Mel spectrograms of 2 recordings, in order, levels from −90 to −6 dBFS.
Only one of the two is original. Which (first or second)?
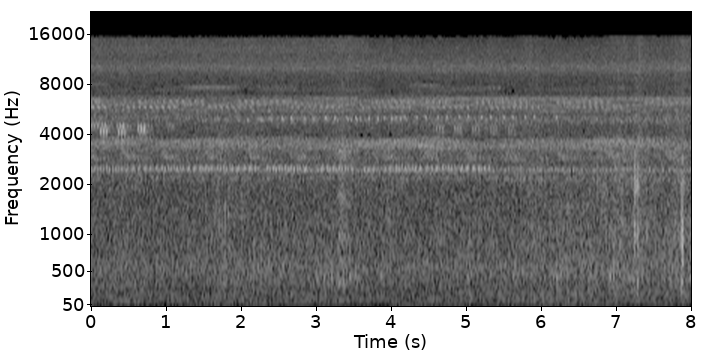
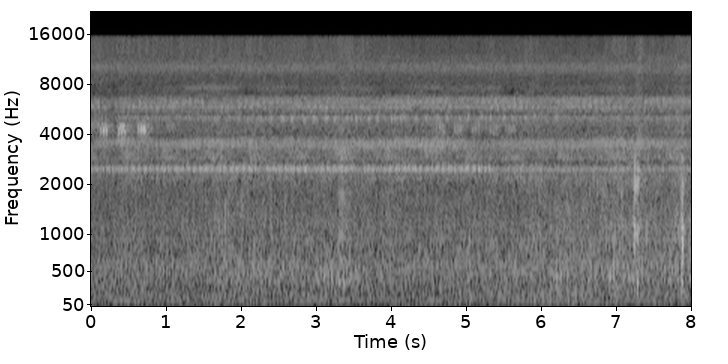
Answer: first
